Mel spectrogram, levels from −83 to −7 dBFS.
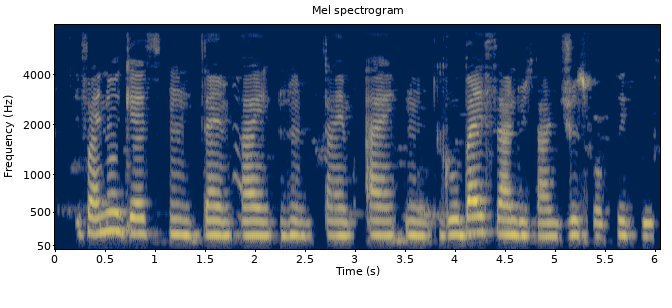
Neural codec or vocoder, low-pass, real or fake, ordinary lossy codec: none; 7.2 kHz; real; none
